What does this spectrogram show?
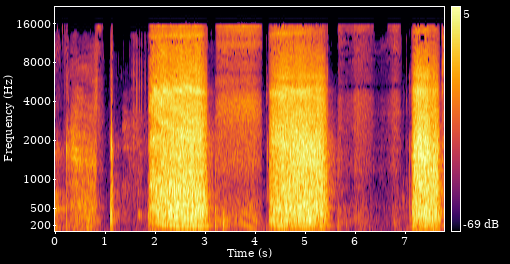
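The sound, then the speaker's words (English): Someone blows up a balloon in three strong, breathy puffs about a second each, with short pauses and quiet breaths between them. No one speaks. “So, whose breath is inside this balloon?”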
